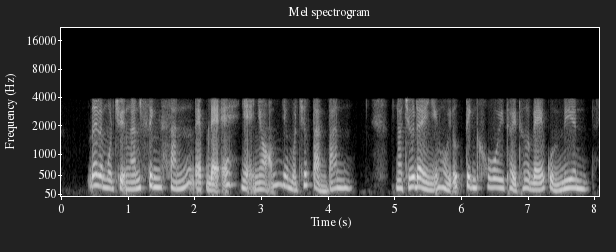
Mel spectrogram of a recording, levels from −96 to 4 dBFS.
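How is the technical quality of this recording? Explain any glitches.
The technical quality of this recording is sound, with no glitches to explain.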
